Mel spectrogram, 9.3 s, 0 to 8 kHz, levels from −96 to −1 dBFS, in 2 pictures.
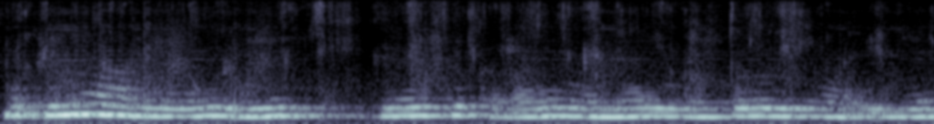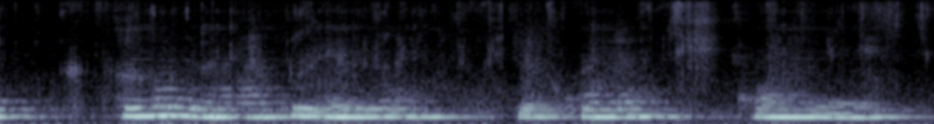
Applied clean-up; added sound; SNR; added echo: neural separator model SepFormer DNS4.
